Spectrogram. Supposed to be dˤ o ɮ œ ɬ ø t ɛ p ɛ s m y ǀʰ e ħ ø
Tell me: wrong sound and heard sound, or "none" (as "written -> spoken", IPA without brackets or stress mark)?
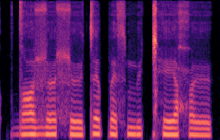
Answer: none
